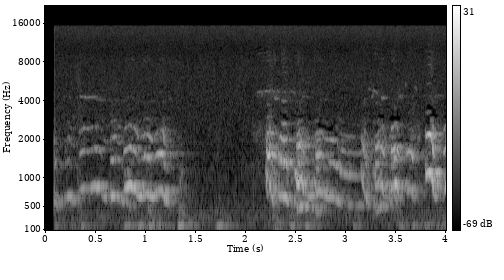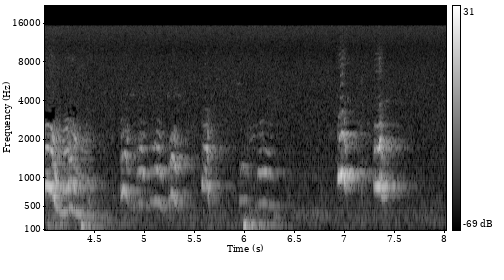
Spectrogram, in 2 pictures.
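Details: Two 17-week-old Kuvasz puppies, recorded 26 December 2015 at Christmas, howl or "sing" in wavering, sliding tones, breaking into whimpering yelps between longer drawn-out notes.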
